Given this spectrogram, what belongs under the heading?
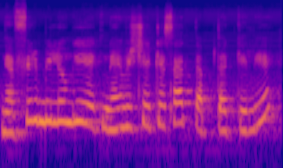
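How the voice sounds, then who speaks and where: Female teacher, high voice, patient and slow on each example word, light background noise. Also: mellow. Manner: patient, repeats example words slowly. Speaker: Hindi teacher. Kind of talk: explaining a grammar lesson to children.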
